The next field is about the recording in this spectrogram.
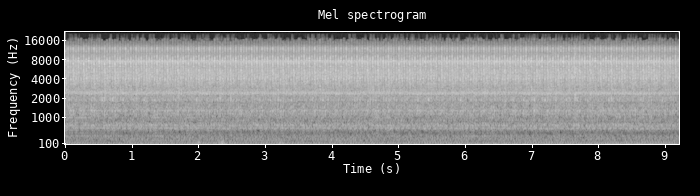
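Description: Fast, even metallic rattle rides over the idle and stays constant; lifters starved of oil pressure by a loose upper timing chain guide.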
